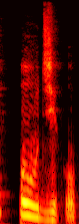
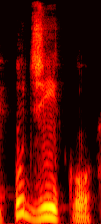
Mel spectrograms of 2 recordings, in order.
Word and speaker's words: pudico: uma boa pronúncia né E nada de pudico porque é pudico nada de recorde é recorde Então precisamos pronunciar bem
